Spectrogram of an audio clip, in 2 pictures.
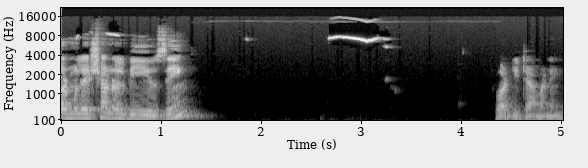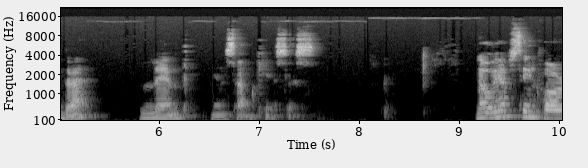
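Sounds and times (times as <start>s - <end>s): marker squeaking on glass: 0.0s - 0.8s, 2.6s - 3.4s.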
